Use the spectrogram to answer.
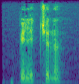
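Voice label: "пилитчыны", Komi, male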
